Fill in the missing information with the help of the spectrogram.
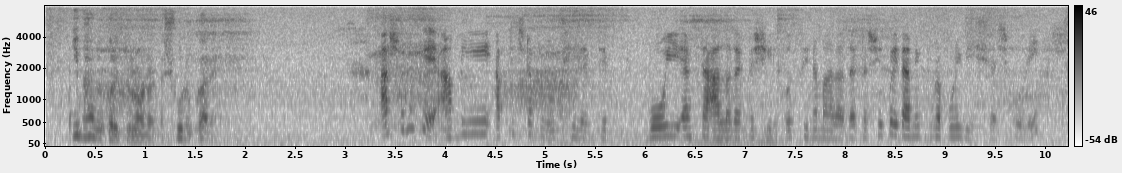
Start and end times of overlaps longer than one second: none

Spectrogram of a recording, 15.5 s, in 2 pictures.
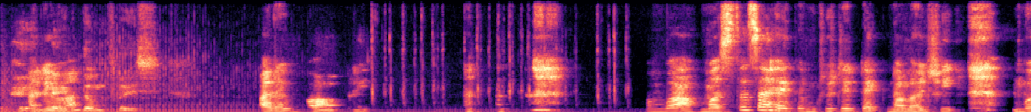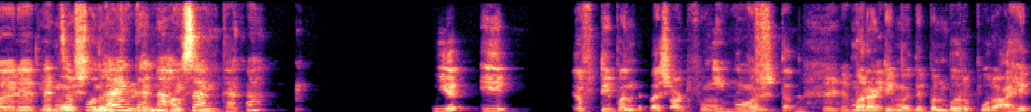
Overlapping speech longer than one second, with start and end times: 8.1-9.3

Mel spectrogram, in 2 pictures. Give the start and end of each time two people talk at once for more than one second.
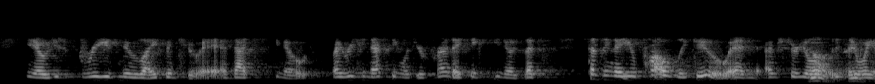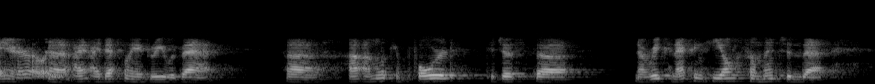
8.1-9.4

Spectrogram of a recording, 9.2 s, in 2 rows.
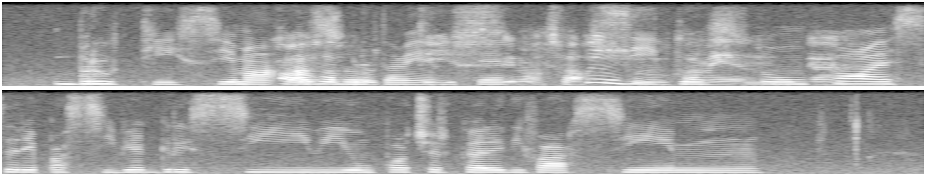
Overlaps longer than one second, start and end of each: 1.4-4.3

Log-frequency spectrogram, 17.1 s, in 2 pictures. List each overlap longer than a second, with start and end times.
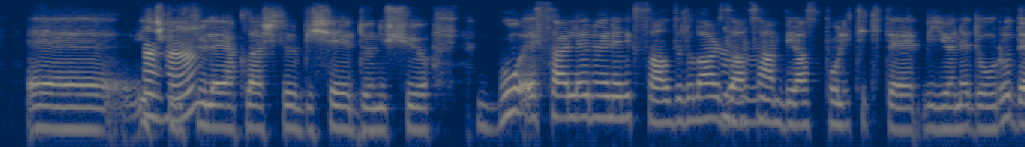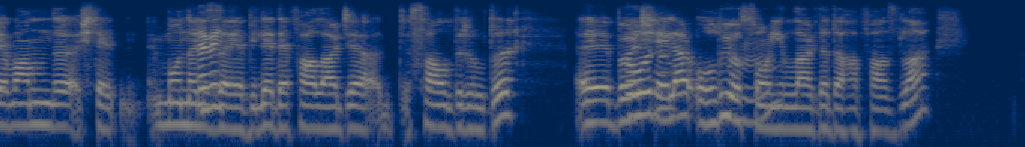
none

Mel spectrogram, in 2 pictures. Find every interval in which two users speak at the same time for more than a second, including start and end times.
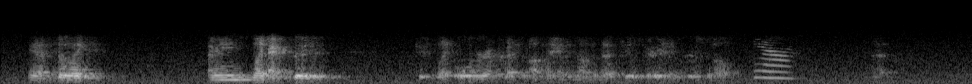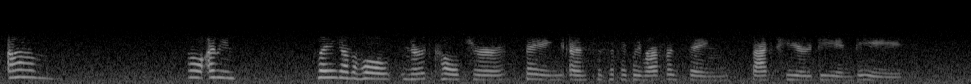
none

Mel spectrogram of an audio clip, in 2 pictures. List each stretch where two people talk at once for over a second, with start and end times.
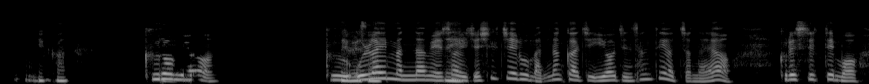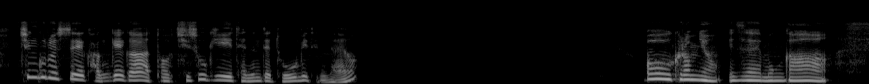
none

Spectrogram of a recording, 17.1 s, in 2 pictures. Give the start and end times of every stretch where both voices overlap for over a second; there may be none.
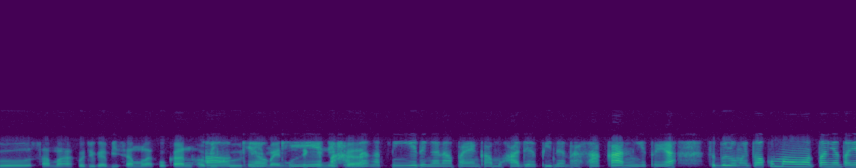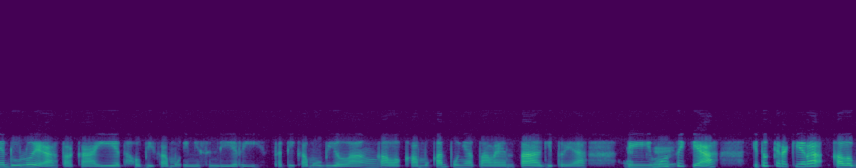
2.0-3.6

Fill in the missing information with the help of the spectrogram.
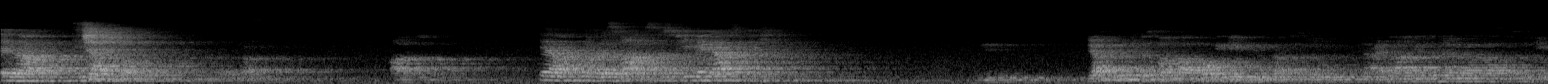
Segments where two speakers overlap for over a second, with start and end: none

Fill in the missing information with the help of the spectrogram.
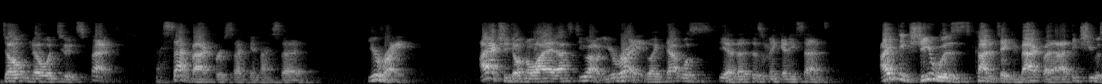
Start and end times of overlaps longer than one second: none

